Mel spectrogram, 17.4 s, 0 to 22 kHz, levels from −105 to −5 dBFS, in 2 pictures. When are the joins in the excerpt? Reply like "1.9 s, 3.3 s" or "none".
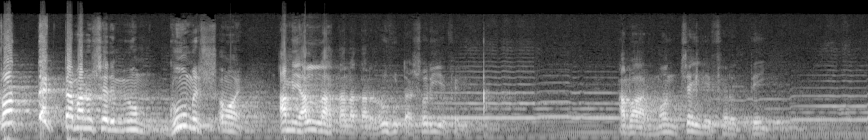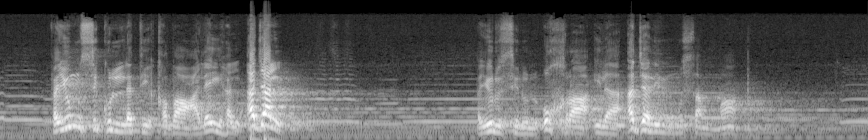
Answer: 4.6 s, 5.9 s, 11.8 s, 13.4 s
